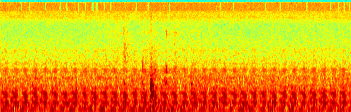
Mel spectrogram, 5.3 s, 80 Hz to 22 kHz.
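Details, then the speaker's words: Probably late-1950s or early-1960s GE Musaphonic AM/FM tube radio, just switched on before any repair: a steady low hum with buzzy overtones and no program audio, noticeable but not terrible; the drying filter capacitors let ripple through and need replacing. "a little bit of hum already so i need some filthy capacitors it's not terrible but it is noticeable"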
